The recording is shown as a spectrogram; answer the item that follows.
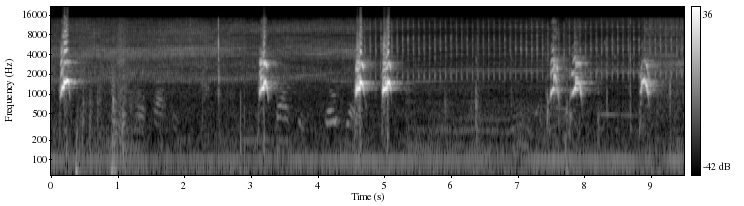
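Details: Pomeranian jumping and barking relentlessly, filmed 6/4/2012 at 6:37 PM; sharp high yappy barks come singly and in pairs at irregular gaps, with a steady low hum beneath and faint background noise.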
